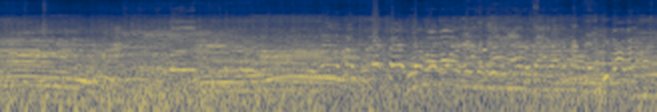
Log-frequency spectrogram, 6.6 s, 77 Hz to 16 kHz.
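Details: Sahiwal bull calves for sale at Raniganj market, Dinajpur, 6 June 2024: wavering, drawn-out lowing moos over a loud, constant background of voices and market bustle.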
